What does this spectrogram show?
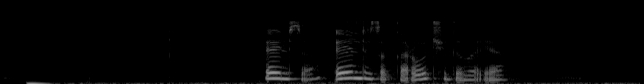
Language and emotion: Russian, sad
